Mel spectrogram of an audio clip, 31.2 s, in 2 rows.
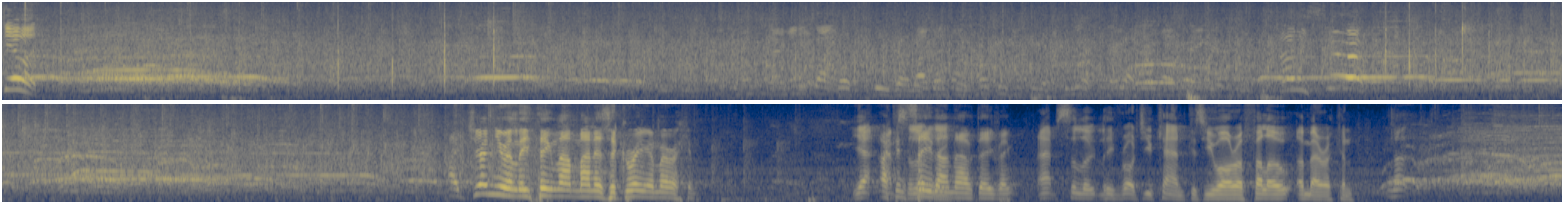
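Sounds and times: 
live audience in Philadelphia applauding: 0:00.0 - 0:22.4, 0:29.8 - 0:31.1
speech: 0:20.3 - 0:22.6, 0:24.1 - 0:29.7.

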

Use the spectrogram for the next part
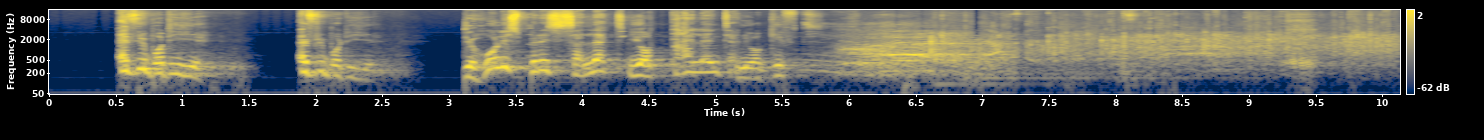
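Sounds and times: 
speech: 0:00.6 - 0:06.2
audience clapping: 0:06.3 - 0:10.1.

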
